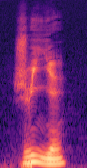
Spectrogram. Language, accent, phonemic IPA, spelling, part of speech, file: French, France, /ʒɥi.jɛ/, juillet, noun, Fr-juillet.ogg
- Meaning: July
